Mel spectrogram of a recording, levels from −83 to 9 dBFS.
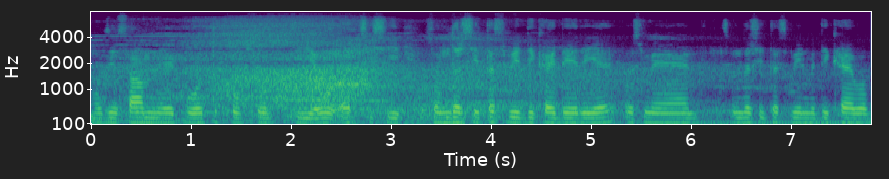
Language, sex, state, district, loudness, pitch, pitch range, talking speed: Hindi, male, Rajasthan, Bikaner, -18 LUFS, 130 Hz, 125-130 Hz, 175 wpm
